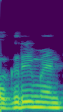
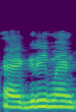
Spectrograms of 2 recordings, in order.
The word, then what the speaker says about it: agreement: तो अग्रीमेंट means होता है समझौता। इसको हम कई बार एग्रीमेंट भी बोलते हैं, तो एग्रीमेंट और अग्रीमेंट दोनों ही ठीक है।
